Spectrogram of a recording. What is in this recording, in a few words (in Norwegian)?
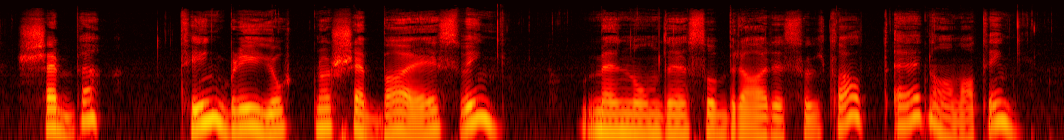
"sjebbe", Numedalsmål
